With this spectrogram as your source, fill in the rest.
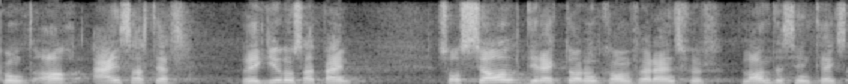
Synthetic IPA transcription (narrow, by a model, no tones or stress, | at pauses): ʊŋt̪ɑːʋæɪnsɑt̪əɾ | ɾɛɡiːɾʊŋsɑt̪̚pæɪm | sɔsɪɑːld̪ɪɾɛkt̪ʰøːɾənkʰɔnfəɾɛnsfɔɾlɑnd̪əsɪnt̪ʰɛks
